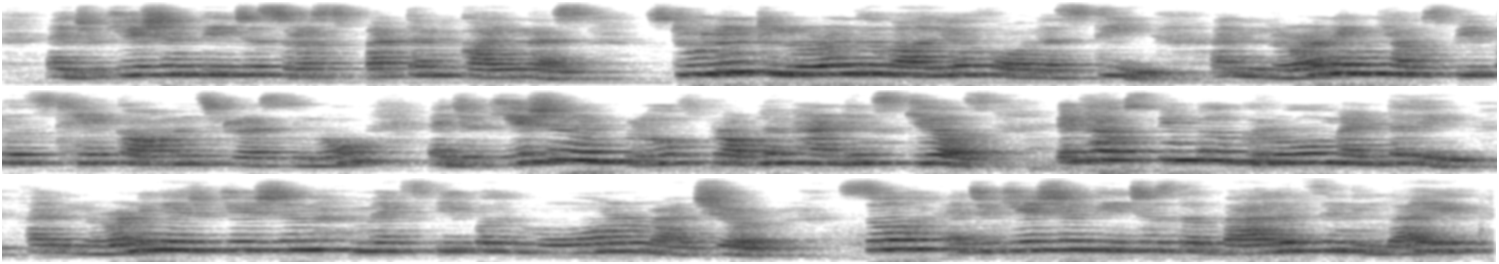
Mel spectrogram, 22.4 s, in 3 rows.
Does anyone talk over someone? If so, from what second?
none

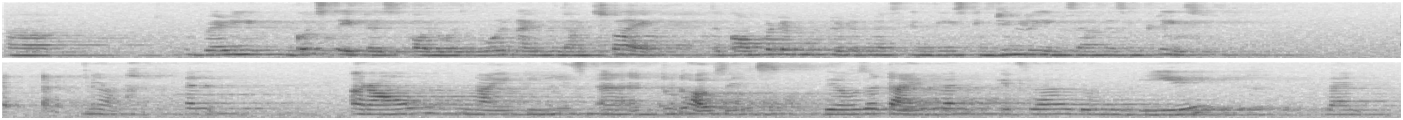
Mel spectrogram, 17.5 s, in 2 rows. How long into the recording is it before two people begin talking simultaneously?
none

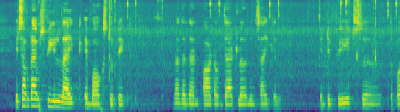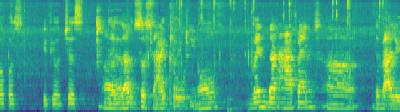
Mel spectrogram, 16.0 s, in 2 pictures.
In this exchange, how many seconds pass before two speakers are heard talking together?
10.1 s

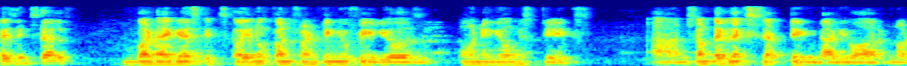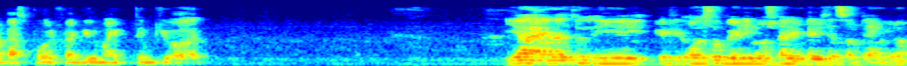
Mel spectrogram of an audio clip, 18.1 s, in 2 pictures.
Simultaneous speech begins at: none

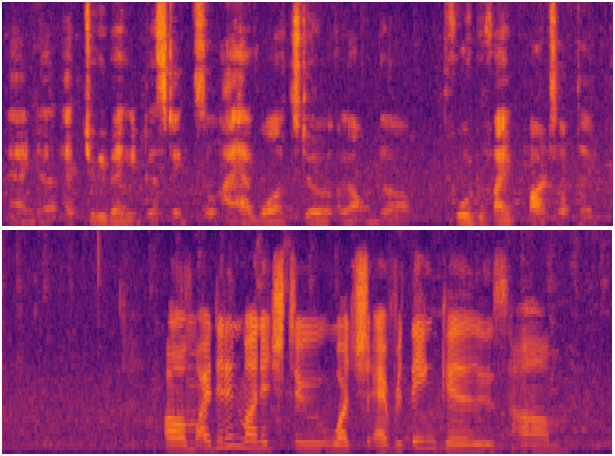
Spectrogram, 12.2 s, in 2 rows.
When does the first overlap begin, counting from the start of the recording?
none

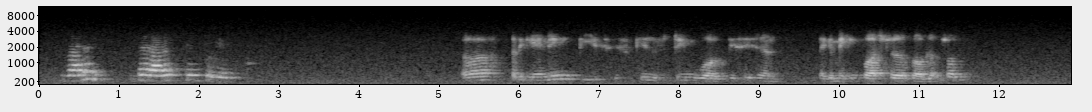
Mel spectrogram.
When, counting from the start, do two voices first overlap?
none

